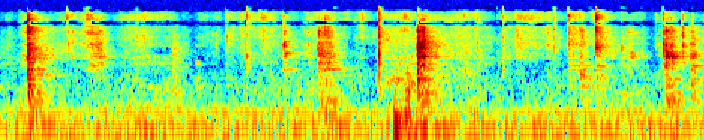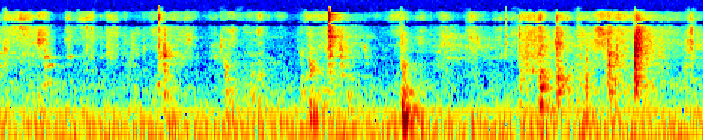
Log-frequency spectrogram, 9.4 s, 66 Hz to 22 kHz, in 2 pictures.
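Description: Scattered faint metallic clicks and scrapes of pliers working the pad-retaining clip on a Porsche 993 rear brake caliper, over a steady low hum.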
